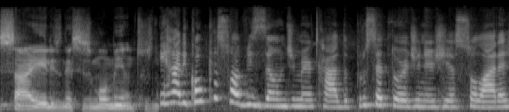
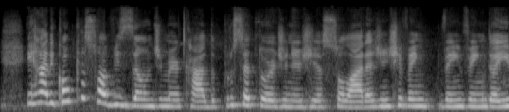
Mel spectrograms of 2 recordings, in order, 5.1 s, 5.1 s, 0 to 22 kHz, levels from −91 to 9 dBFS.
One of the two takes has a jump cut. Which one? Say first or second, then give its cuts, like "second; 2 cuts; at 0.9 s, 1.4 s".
first; 1 cut; at 1.6 s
